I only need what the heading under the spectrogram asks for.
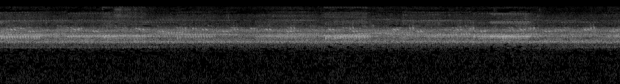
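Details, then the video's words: Crickets chirping at night in a summer forest: a dense, steady high-pitched buzzing chorus with brighter trilled pulses recurring every second or two, with no other sounds. "Live Crickets Natural Sound"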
